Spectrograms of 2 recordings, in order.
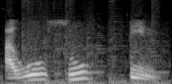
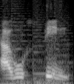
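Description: First: A vowel is added between the s and t. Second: The s and t are said together without a vowel. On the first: "para completar esa falta en su idioma, dirían Agustín, le agregan una vocal" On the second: "tiene ahí dos consonantes que se juntan en el nombre, que es la S y la T"

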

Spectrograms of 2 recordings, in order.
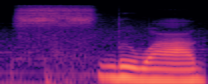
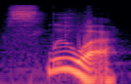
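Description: First: The word ends with a hard g sound. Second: The word ends in a vowel, with no g. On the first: The speaker calls it wrong. "Let me see if I'm pronouncing this right" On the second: The speaker calls it right. "it's just Slua. ... most of the G's they don't pronounce anyway"

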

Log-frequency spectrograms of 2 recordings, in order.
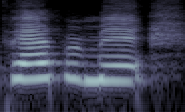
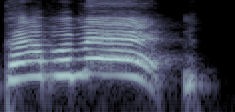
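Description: First: The word is said plainly, without conviction. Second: The word is said boldly, with strong conviction. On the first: "It wasn't like peppermint" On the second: "it's the conviction in his voice"

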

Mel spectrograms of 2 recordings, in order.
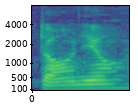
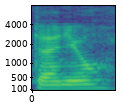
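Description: First: The name is said the original way. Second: The name is said the common English way. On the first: The speaker calls it right. "if you want to pronounce it correctly" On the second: The speaker calls it wrong. "I'm Daniel"

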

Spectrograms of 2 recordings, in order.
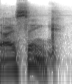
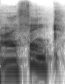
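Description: First: The word begins with an s sound. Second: The word begins with a th sound. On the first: The speaker calls it wrong. "many Israelis who do not pronounce English very well" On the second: The speaker calls it right. "instead of saying"

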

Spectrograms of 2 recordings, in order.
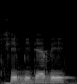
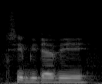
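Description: First: The second word has a B sound in the middle. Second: The second word has a V sound in the middle.

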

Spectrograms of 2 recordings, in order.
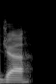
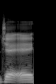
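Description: First: The name is said as one syllable. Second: The name is spelled out as two letters. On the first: "I don't say Ja" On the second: "I say J.A"

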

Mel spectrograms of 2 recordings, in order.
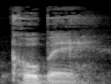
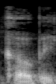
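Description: First: Kobe is said the native Japanese way. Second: Kobe is said the usual English way.

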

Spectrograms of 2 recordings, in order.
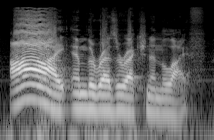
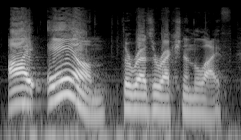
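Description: First: The stress is on "I". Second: The stress is on "am".

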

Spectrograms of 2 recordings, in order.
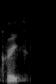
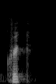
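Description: First: The word has a long vowel, like creek. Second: The word has a short vowel, like crick. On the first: This is how outsiders say it. The speaker calls it wrong. "Not Creek" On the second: This is how local people say it. The speaker calls it right. "Crick, if you're from around here"

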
